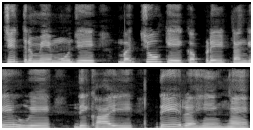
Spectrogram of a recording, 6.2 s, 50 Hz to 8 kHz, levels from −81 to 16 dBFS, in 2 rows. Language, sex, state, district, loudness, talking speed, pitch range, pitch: Hindi, female, Madhya Pradesh, Katni, -14 LUFS, 115 wpm, 205-225 Hz, 210 Hz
